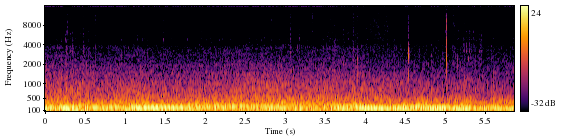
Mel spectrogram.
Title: How to recognize the noise of a bad wheel bearing while driving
